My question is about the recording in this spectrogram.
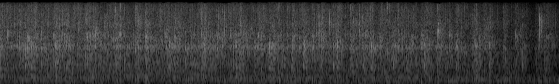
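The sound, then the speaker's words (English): A crowd at a Christmas Eve gathering at Calvary South Austin breaks into sustained applause for the kids, dense clapping filling the space steadily for several seconds at a fairly loud level, with no one speaking over it. “Let's give it another round of applause for the kids.”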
